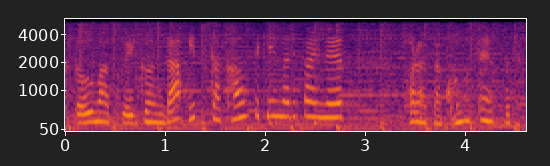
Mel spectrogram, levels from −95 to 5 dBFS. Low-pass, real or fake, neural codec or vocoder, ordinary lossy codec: 5.4 kHz; real; none; AAC, 48 kbps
